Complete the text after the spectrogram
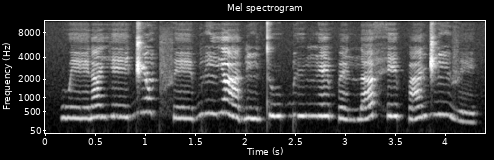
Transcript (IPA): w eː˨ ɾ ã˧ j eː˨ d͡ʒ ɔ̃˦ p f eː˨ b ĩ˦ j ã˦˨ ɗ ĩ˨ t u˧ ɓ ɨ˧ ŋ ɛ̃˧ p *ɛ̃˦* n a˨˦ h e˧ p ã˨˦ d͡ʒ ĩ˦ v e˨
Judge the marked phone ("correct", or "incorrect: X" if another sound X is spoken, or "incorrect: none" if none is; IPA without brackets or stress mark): incorrect: ɛ̃˨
